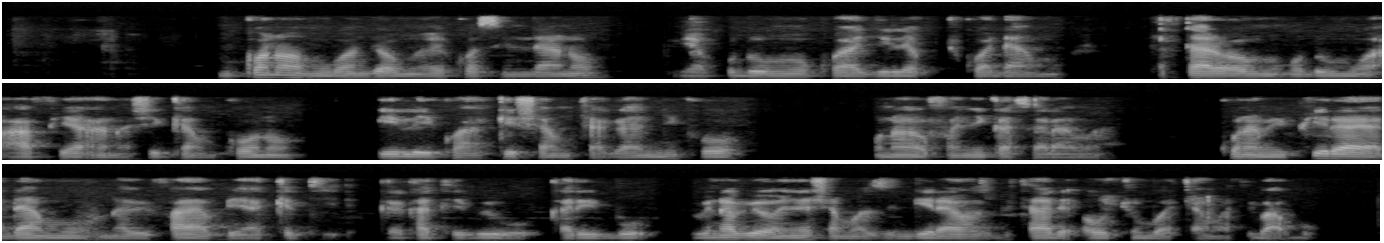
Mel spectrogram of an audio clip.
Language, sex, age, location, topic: Swahili, male, 36-49, Wajir, health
